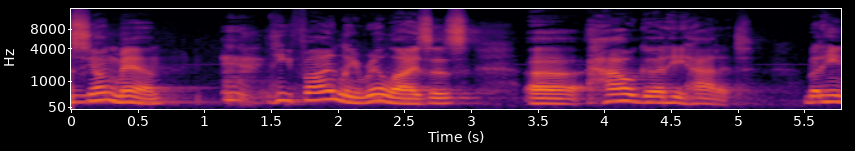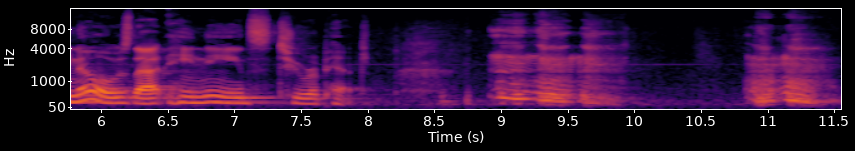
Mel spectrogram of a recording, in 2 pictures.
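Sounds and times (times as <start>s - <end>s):
speech: 0.0s - 8.0s, 8.9s - 9.9s, 10.8s - 11.5s
man clearing throat: 1.1s - 1.6s, 8.8s - 10.0s, 10.8s - 11.5s
man coughing: 1.1s - 1.6s, 8.8s - 10.0s, 10.8s - 11.5s.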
